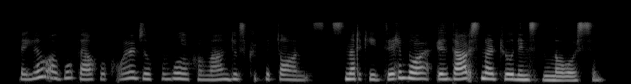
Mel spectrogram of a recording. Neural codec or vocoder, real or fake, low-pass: codec, 16 kHz, 0.5 kbps, FreqCodec, larger model; fake; 7.2 kHz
